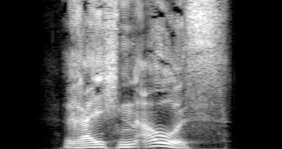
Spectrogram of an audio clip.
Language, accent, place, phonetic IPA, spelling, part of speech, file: German, Germany, Berlin, [ˌʁaɪ̯çn̩ ˈaʊ̯s], reichen aus, verb, De-reichen aus.ogg
- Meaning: inflection of ausreichen: 1. first/third-person plural present 2. first/third-person plural subjunctive I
